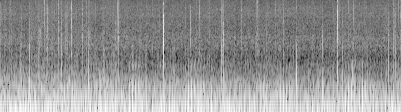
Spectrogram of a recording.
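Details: Cat purring steadily in low rumbling cycles, each breath roughly a second long, over the sharp pops and crackles of a fireplace fire.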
